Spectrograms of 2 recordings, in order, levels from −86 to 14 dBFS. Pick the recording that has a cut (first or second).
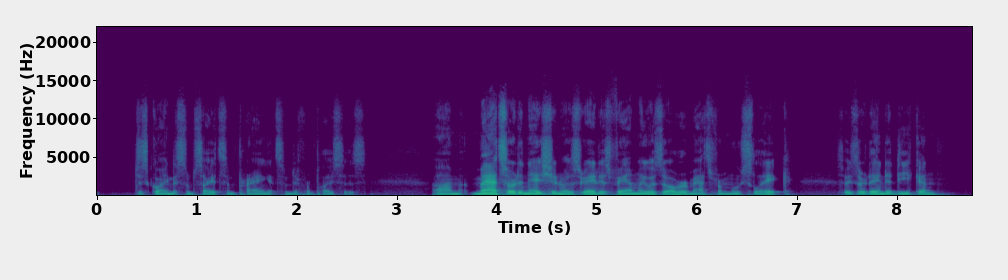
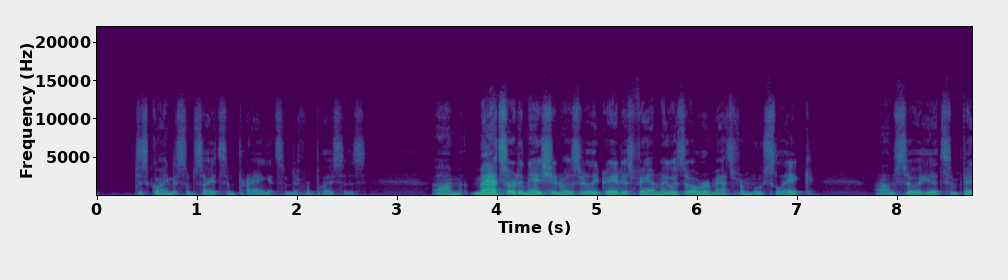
first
